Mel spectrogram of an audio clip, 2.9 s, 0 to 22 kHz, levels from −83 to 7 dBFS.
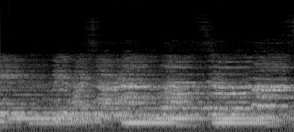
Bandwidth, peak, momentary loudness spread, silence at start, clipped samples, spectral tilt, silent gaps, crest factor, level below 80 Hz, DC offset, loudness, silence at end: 7 kHz; -8 dBFS; 4 LU; 0 s; under 0.1%; -8 dB/octave; none; 14 dB; -64 dBFS; under 0.1%; -23 LUFS; 0 s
